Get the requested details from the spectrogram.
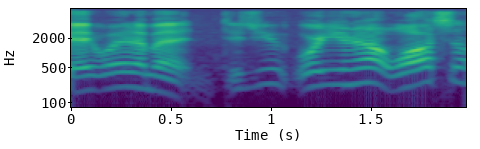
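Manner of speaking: normal talking voice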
